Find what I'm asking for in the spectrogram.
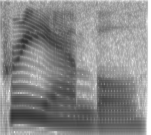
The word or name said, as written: preamble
